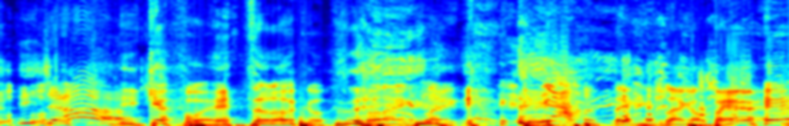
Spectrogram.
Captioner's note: laughing; speaking In Foreign Language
